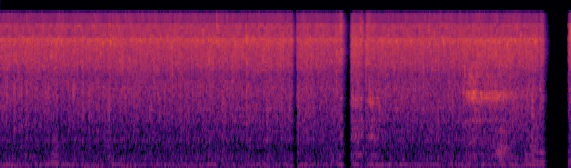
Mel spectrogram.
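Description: Breaded chicken deep-frying in hot oil in a pan: a steady crackling sizzle. It cuts out briefly near the end.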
